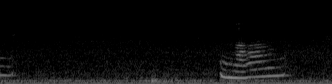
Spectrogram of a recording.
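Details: Munchkin cat in Kyushu, playing excitedly in fresh snow seen for the first time; a brief faint mew at the start, then one clear meow rising and stretching out for under a second, with low background hum.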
